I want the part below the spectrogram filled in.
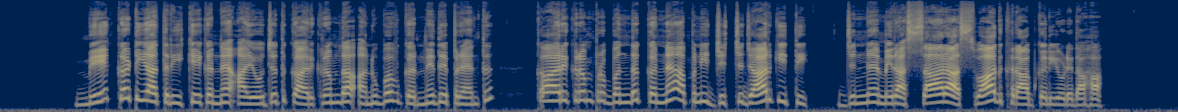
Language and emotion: Dogri, disgusted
